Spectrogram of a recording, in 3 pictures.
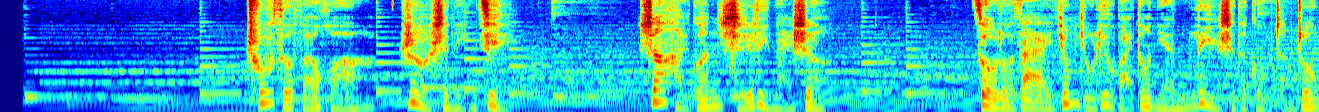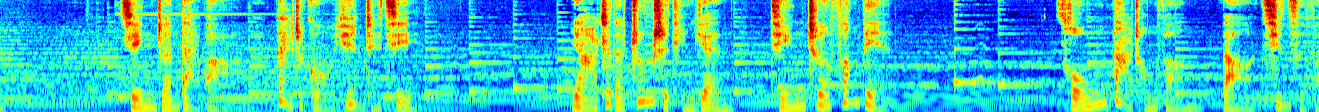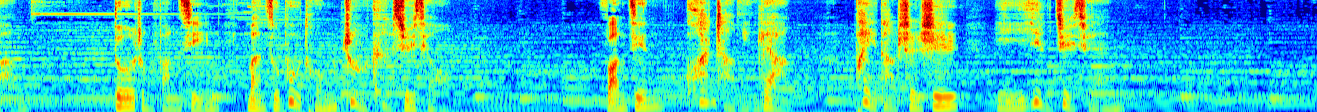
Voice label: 女 房产介绍

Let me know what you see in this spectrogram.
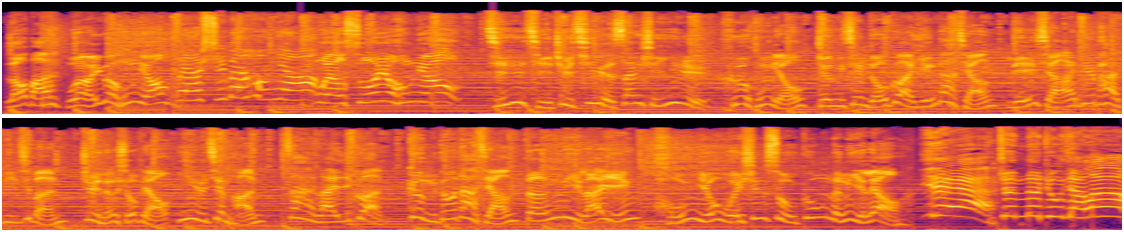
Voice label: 男 激情促销; 红牛

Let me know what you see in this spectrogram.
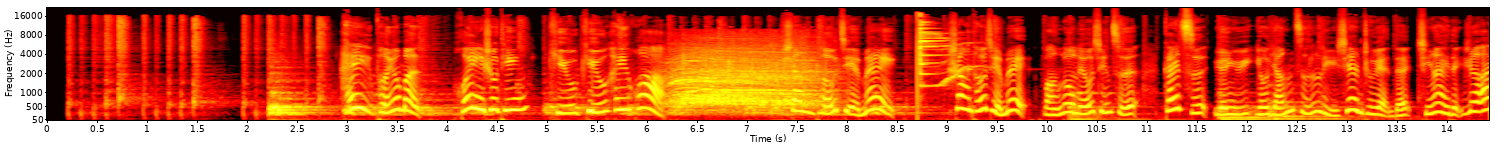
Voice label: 女 MG 黑话百科

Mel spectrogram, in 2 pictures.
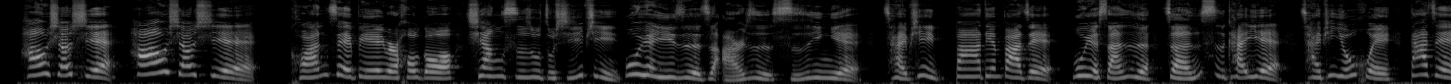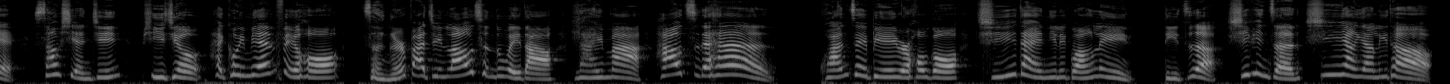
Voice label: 女 火锅川话促销; 宽窄别院

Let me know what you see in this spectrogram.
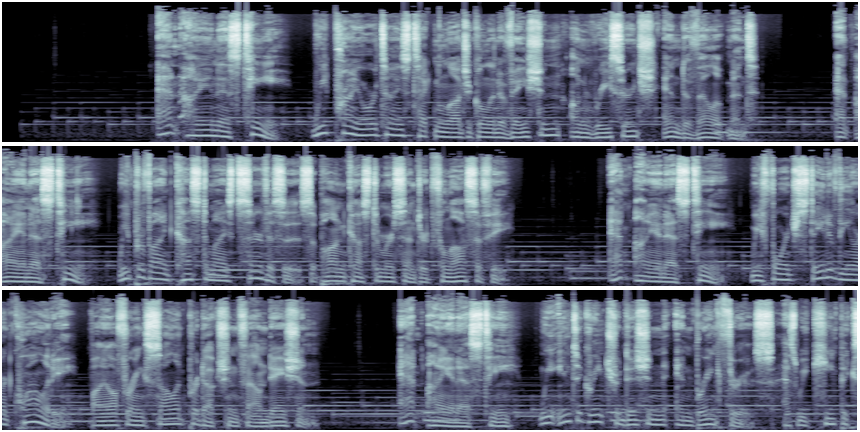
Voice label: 外籍男 宣传片 年轻

